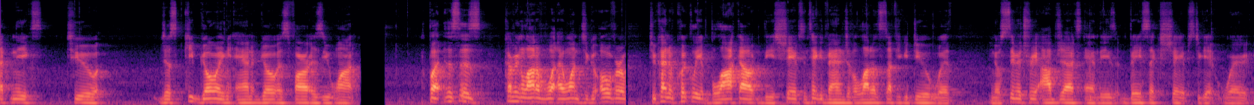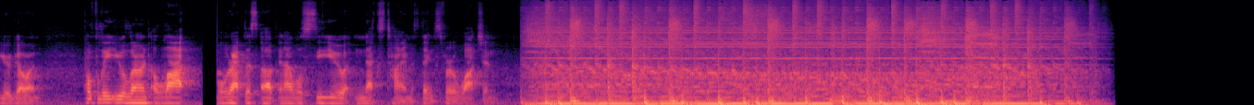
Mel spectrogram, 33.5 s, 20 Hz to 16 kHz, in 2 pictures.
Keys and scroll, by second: 3.1 super+z, 5.1 e, 7.1 super+s, 9.4 1, 17.8 super+s.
